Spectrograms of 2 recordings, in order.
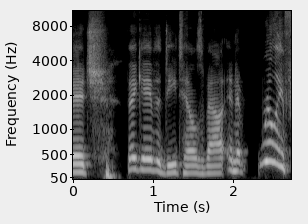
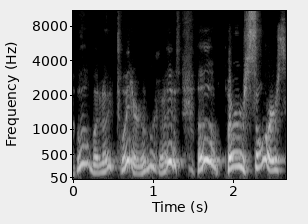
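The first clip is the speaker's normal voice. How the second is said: mocking nerd voice; 6 semitones higher, 4 dB louder than usual. Mocking reporters.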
